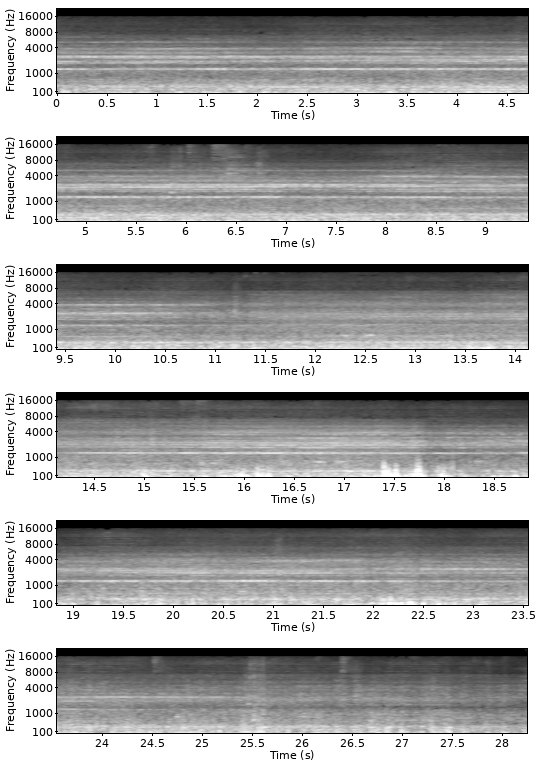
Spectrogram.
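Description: Deutsche Bahn ICE electric high-speed train of two coupled units passing: a steady rumble of wheels on rail under a high whine that holds throughout. A few heavy knocks come about two-thirds of the way through, and the sound fades as the train clears near the end.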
